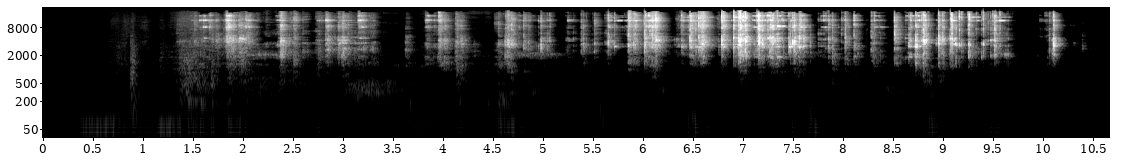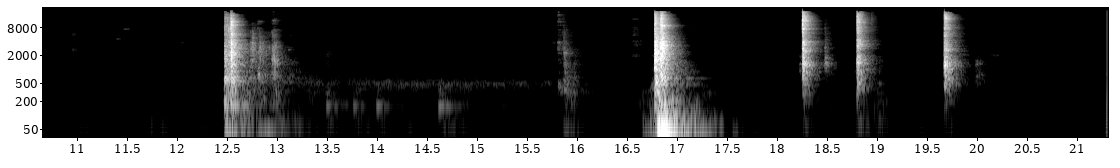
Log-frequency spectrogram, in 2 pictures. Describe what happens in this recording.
I searched for my keychain in my pocket. Opened my dorm room door and switched on all the lights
